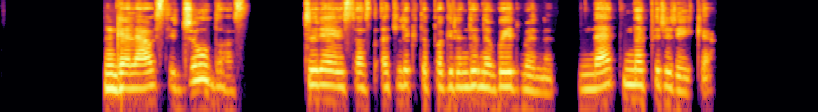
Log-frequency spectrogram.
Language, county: Lithuanian, Kaunas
